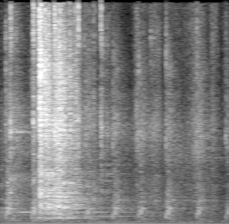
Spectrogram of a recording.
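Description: Thin steel sheet sliding and shifting on a steel workbench top: a brief rasping scrape about half a second in, with faint metallic ringing, then a few light knocks. Steady background music runs underneath.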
